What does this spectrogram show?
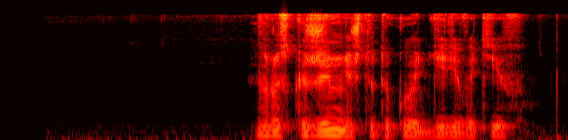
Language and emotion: Russian, neutral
